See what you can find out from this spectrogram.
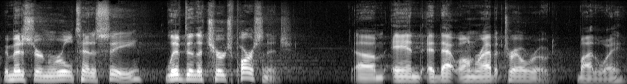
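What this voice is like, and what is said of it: Rural Tennessee Southern accent. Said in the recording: “rural Tennessee ... you can hear that in my voice. All the time you can hear that in my voice.”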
